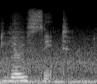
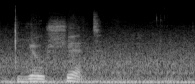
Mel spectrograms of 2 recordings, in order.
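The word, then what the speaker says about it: yoṣit: Therefore, woman is called Yosit. Actually, it's pronounced Yoshit. Whoa, I think we'll stick with Yosit. Because the S has a dot under it, so it means SH.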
